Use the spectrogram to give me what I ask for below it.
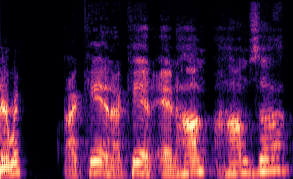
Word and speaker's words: Hamza: And Hamza, I'm sorry if I'm pronouncing your name wrong. Hamza, are you there too? No, you pronounce it correct.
